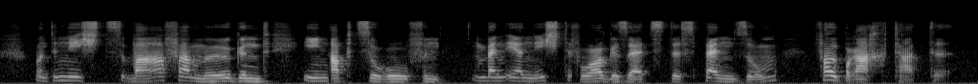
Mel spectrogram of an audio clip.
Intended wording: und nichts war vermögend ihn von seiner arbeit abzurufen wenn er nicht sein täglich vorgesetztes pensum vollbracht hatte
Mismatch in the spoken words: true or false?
true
